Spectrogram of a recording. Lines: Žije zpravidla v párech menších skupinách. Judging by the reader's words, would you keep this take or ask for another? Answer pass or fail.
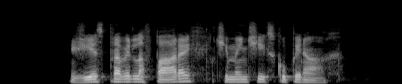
fail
